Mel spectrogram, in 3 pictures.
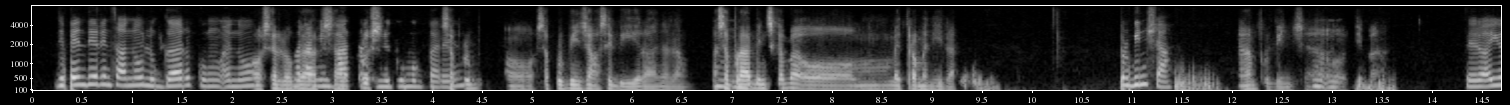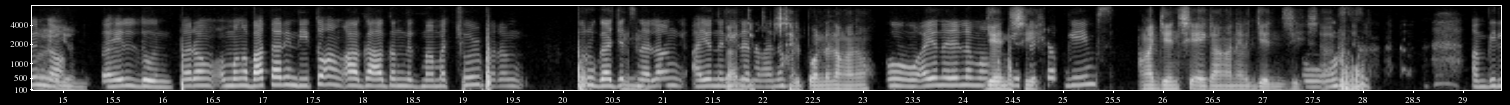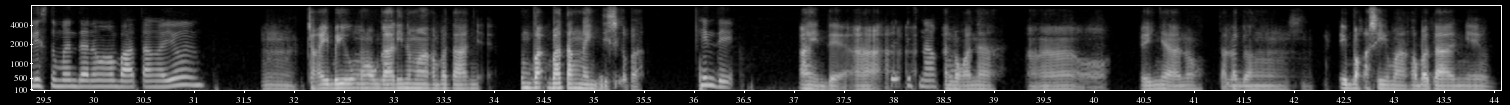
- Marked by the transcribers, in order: static; other background noise; wind; chuckle; chuckle; other noise
- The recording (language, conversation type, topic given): Filipino, unstructured, Anong simpleng gawain ang nagpapasaya sa iyo araw-araw?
